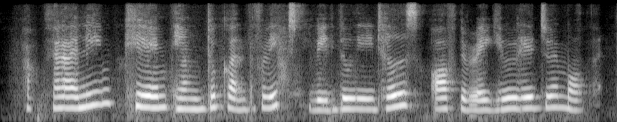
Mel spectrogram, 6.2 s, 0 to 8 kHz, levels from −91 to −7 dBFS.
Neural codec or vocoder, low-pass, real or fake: codec, 16 kHz in and 24 kHz out, 0.6 kbps, FocalCodec, streaming, 2048 codes; 7.2 kHz; fake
